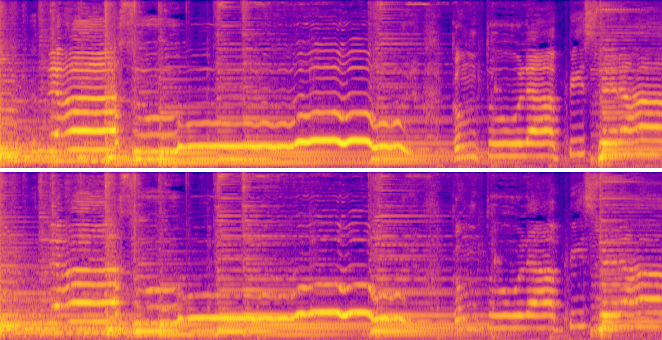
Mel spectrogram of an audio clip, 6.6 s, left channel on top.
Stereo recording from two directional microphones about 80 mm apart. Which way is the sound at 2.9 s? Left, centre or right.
Left.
